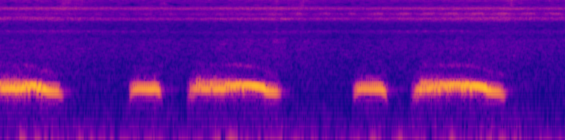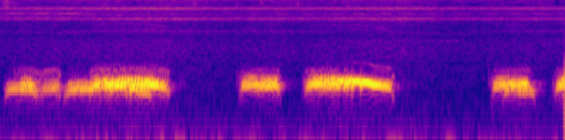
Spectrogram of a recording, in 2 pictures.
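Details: Spotted dove (tekukur) at a decoy bird-catching session: a continuous series of throaty coos, short and long notes alternating at a quick, fairly regular pace.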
